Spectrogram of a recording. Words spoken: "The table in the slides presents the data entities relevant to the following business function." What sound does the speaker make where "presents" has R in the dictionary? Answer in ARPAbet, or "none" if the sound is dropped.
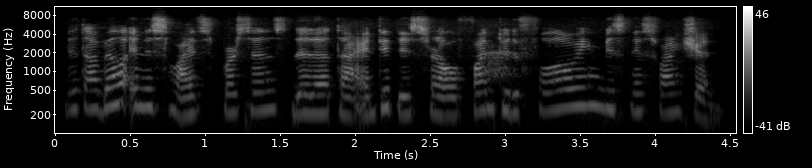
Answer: none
